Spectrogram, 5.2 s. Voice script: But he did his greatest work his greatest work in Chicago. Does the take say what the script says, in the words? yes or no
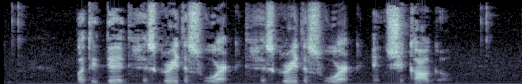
yes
